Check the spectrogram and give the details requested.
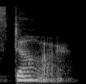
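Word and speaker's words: stair: when we know what star means in english in irish we pronounce it star star na heron is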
